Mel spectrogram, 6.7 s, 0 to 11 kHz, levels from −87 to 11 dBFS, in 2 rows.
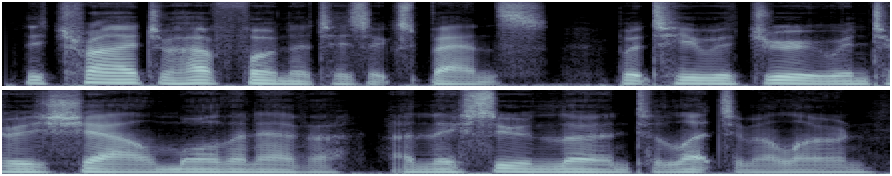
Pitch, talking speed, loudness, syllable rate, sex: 100 Hz, 225 wpm, -18 LUFS, 5.4 syllables/s, male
